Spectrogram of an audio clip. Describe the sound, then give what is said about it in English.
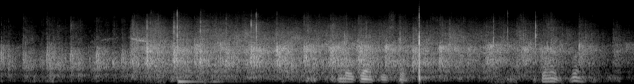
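A church audience applauds to welcome a speaker during a morning service. The clapping is a steady, moderately loud wash that swells and then tapers, with a voice heard through it. “So can we do this? Can we put our hands together and welcome Brother Hang as he comes and delivers the word to us this morning?”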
